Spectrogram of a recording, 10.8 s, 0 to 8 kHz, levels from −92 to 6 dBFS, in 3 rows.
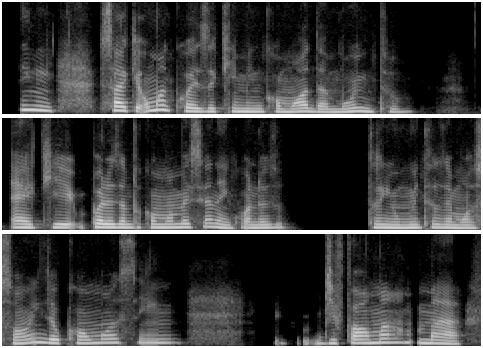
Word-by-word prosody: Sim. 320 -4 +2 0.4
Só 285 -1 +4
que 250 -2 -1
uma 315 +5 +2
coisa 220 -5 +1
que 220 +1 -6
me 210 -1 +2
incomoda 205 0 0
muito 200 0 -3 0.6
é 225 -1 +2
que, 215 +1 0
por 245 -1 +4
exemplo, 225 0 +2
como 220 -1 +1
eu - - +2
mencionei, 235 -2 0
quando 205 +2 -1
eu 210 +2 -2 0.6
tenho 215 -3 +2
muitas 210 +2 0
emoções, 220 +8 -1
eu 245 - +4
como 245 +2 -2
assim 270 -1 -6 1.0
de 220 +2 -2
forma 260 +4 +1
má, 230 -6 +1
225 Hz, 150 wpm, -19 LUFS, 210-255 Hz, 1.0 s, Só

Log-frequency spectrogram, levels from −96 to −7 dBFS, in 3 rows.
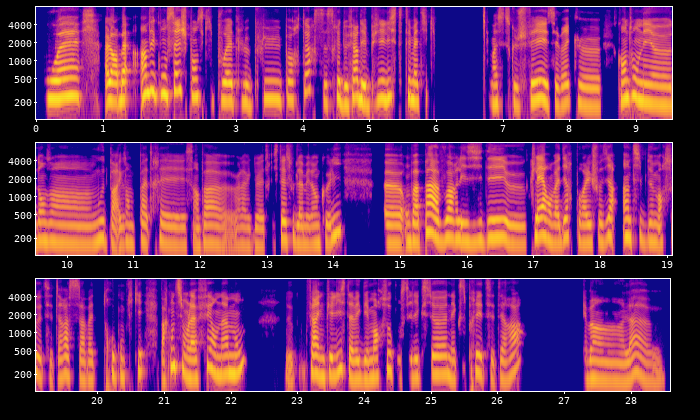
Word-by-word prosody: Ouais. 240 +2 +7 0.3
Alors, 210 0 +8
bah, 220 +1 +6 0.2
un 270 +4 +7
des 300 -1 +7
conseils, 280 +3 +4
je - - +3
pense, 245 0 -1
qui 205 - -16
pourrait 215 0 +3
être 210 0 -2
le 200 -2 -1
plus 230 +1 -2
porteur, 230 +9 -3
ce 200 - -7
serait 205 +3 +1
de 190 - +3
faire 235 +6 +3
des 200 -3 +8
playlists 230 +5 0
thématiques. 210 -3 0 0.9
Moi 190 -1 -1
c'est 185 -1 -9
ce - - -8
que 185 - -3
je 175 - -5
fais, 220 +2 +5
et - - +6
c'est 185 0 -4
vrai 195 +3 0
que 175 -3 -2 0.3
quand 230 +3 +3
on 230 -4 +5
est, 200 -1 +3
heu, 185 -1 0
dans 185 0 -3
un 165 -2 -5
mood 190 +3 -3
par - - -3
exemple 160 +4 -7
pas 175 -2 -4
très 155 -3 -6
sympa, 165 +1 -5
heu, - - -13
voilà, 155 - -11
avec 150 -1 -11
de 150 - -7
la 145 - -5
tristesse 185 +6 -4
ou - - -6
de - - -5
la 160 - -2
mélancolie, 165 +8 -3 0.7
heu, 165 -1 +2
on 170 - -4
va 175 -1 +3
pas 255 +8 +6
avoir 200 -1 +4
les 180 -1 -1
idées, 205 +3 +2
heu, 160 -3 -2
claires, 220 -1 +5
on 185 - -2
va 165 - -1
dire. 210 +5 -2
Pour 180 -3 -6
aller 170 0 -1
choisir 185 +4 -2
un 210 +1 +2
type 205 -3 -8
de 180 0 -5
morceaux 175 +4 -6
et - - -6
cetera, 175 +5 -5
ça 185 -3 -8
va 165 0 -7
être 155 0 -11
trop 200 - -6
compliqué. 190 +4 -8 0.2
Par - - -4
contre 270 0 +2
si 260 - -2
on 185 - -1
l'a 175 0 +3
fait 265 +7 -3
en 205 -3 0
amont, 210 +5 +1 0.6
heu, - - -9 0.2
faire 210 -1 +3
une 185 -2 0
playlist 200 +4 -2
avec 170 0 0
des 170 0 -3
morceaux 185 +6 -2
qu'on 175 - -19
sélectionne 200 +3 -3
exprès 215 +5 -4
et 200 - -8
cetera 175 - -6 0.9
et 170 - -13
ben 160 -2 -3
là, 175 +1 -4
heu, 75 - -12
190 Hz, 215 wpm, -22 LUFS, 170-215 Hz, 0.9 s, Alors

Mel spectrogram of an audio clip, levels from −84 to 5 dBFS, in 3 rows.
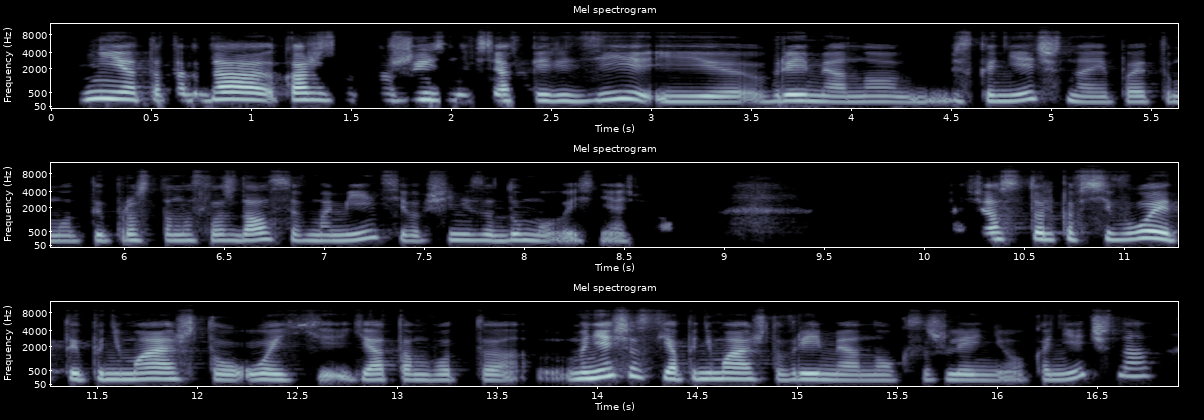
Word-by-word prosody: Нет, 265 -2 +5
а - - 0
тогда 240 +2 +6
кажется, 240 -2 +3
что 235 - -17
жизнь 230 0 0
вся 210 +1 +2
впереди 215 +4 0
и, 185 0 0
э, 180 0 -2
время 200 -1 +3
оно 180 +1 -6
бесконечное 205 0 -4
и - - -11
поэтому 180 0 -7
ты 190 +2 -5
просто 195 +1 -6
наслаждался 195 +3 -2
в - - -9
моменте 195 +7 -4
и - - -8
вообще 185 +4 -8
не 205 - -2
задумываясь 195 0 -5
ни - - -10
о - - -8
чё - - -21 1.6
а - - -21
щас 225 +1 0
столько 225 +1 +1
всего 230 +3 +2
и 240 - +9
ты 200 -1 -1
понимаешь, 200 +2 +2
что 185 -3 -3
ой, 185 -1 0
я 185 -1 -1
там, 185 -1 -5
вот, 180 +1 -8
а. 175 - -5
Мне 225 +8 +4
щас, 300 -5 -1
я 210 - +6
понимаю, 210 -1 +2
что 200 -2 -8
время, 185 -2 +1
оно, 170 0 -8
к - - -20
сожалению, 180 -2 -5
конечно 290 - -5
200 Hz, 175 wpm, -23 LUFS, 185-225 Hz, 1.6 s, и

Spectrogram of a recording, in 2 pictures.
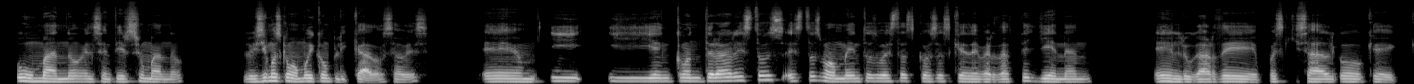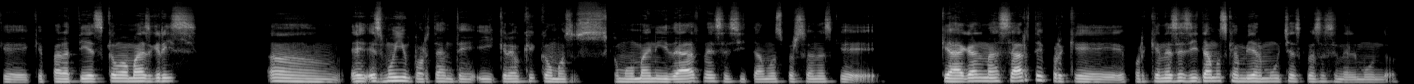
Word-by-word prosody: humano, 135 -4 +3
el 130 -1 -2
sentirse 130 +2 -2
humano, 120 -4 -1 0.6
lo 130 - -1
hicimos 160 +5 +4
como 155 -4 +4
muy 145 +1 +3
complicado, 125 -9 -1
¿sabes? 120 -2 -5 0.5
Em, 135 -1 +1
y 155 -1 -1 0.2
y 150 -1 -1
encontrar 155 +2 +2
estos 205 +3 0
estos 175 +4 -4
momentos 140 0 +1
o 145 - +3
estas 145 +1 -3
cosas 140 -1 -3
que 140 -1 -1
de 130 -1 +1
verdad 125 +1 -1
te 160 -3 -3
llenan, 125 -2 0 0.6
en 135 -1 +2
lugar 120 0 +1
de, 130 -3 +2
pues, 130 0 -4
quizá 130 -1 0
algo 125 0 0
que 115 -5 -3
que 110 -3 -4
que 130 - -8
para 130 -2 +1
ti 135 +1 +2
es 135 0 +1
como 145 0 +4
más 145 0 +5
gris, 150 +1 -2 0.7
am, 135 -6 0
eh, 145 +1 +3
es 145 -1 +3
muy 165 +2 +5
importante 130 -4 -2
y 125 -2 -4
creo 135 -2 -1
que 150 +2 -8
como 135 -3 0
sos - - -5
como 130 -1 -1
humanidad, 130 +1 +4
necesitamos 130 -3 -3
personas 130 -1 -4
que 125 -4 -5 0.6
que 150 - +5
hagan 155 +3 +5
más 155 +1 +1
arte, 195 +5 +4
porque 125 - -3
porque 135 +1 -4
necesitamos 155 +1 +2
cambiar 145 -2 +1
muchas 140 0 -4
cosas 135 -1 -5
en 125 - -6
el 110 0 -6
mundo 115 +1 -9
135 Hz, 145 wpm, -21 LUFS, 130-150 Hz, 0.7 s, más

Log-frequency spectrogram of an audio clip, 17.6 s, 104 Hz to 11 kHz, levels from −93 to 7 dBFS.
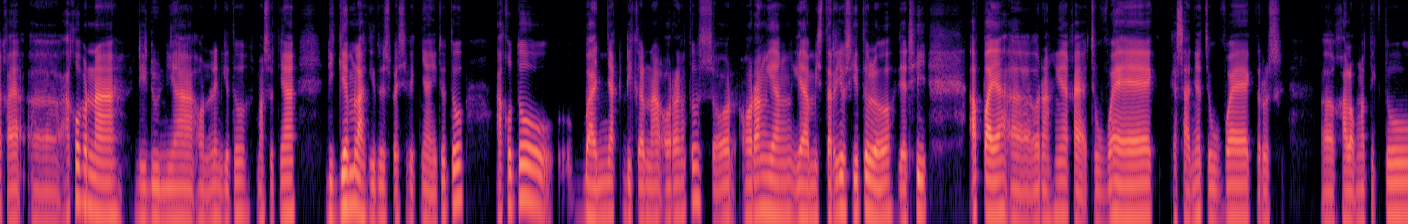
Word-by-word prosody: kayak, 110 +1 -1
eee, 105 -1 -7
aku 175 - -1
pernah 125 -5 +4
di 115 -1 -6
dunia 110 -1 -1
online 110 +1 -5
gitu 125 +2 -4
maksudnya, 125 +4 -1 0.4
di 120 -1 -4
gamelah 150 -2 +6
gitu 115 0 -4
spesifiknya 110 -2 -6
itu 125 +5 -5
tuh, 170 +5 +1 0.4
aku 150 - 0
tuh, 180 -1 +5 0.7
banyak 120 +1 +2
dikenal 115 -1 -2
orang 120 +2 -1
tuh 170 0 -3
sor 115 -4 -4
orang 130 +3 +3
yang 125 -1 +1
iya 115 0 +3
misterius 120 +4 -1
gitu 130 +3 +2
loh 120 +2 +3
jadi, 125 +4 0 0.6
apa 130 - +5
ya, 130 - +5
eee, 105 -2 -1
orangnya 110 +4 -2
kayak 105 -4 +2
cuek 120 +3 +4 0.2
kesannya 110 +2 -3
cuek 120 +2 +1
terus, 105 0 -7 0.5
eee, 100 -1 -2
kalau 105 -1 +1
ngetik 110 - -8
itu, 120 0 +1
115 Hz, 145 wpm, -24 LUFS, 110-125 Hz, 0.7 s, gamelah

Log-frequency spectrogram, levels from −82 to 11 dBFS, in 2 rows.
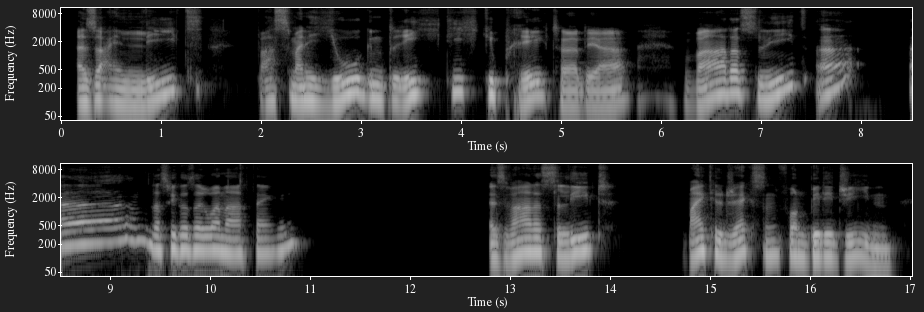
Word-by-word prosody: Also 100 +3 +2
ein 105 -2 -3
Lied, 125 - -1 0.5
was 105 +3 -5
meine 110 -1 +3
Jugend 115 +4 +3
richtig 150 +8 0
geprägt 135 -1 0
hat, 90 -2 -2
ja, 90 +6 -2 0.5
war 105 +10 +1
das 155 -3 +1
Lied, 170 - +1
äh, - - 0 0.7
ähm, 215 +6 -1
lass 150 -4 0
mich 155 - +4
kurz 150 -1 +2
darüber 150 0 +3
nachdenken. 130 - -3 1.8
Es 105 0 -2
war 125 +5 +3
das 135 0 +1
Lied 130 +7 +1 0.7
„Michael 125 -1 +2
Jackson“ 120 +1 -1
von 115 -3 -2
„Billie 110 +1 +3
Jean“. 100 -8 -3
130 Hz, 100 wpm, -26 LUFS, 105-150 Hz, 1.8 s, mich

